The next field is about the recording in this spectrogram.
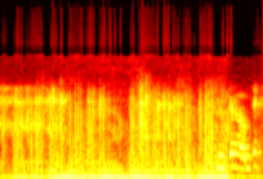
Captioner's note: rattling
